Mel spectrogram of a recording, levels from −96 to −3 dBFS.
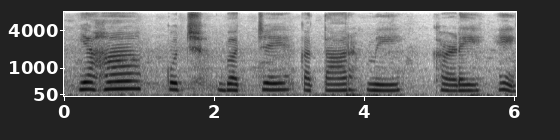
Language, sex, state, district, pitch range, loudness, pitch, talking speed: Hindi, female, Madhya Pradesh, Dhar, 210-240 Hz, -15 LUFS, 225 Hz, 70 wpm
